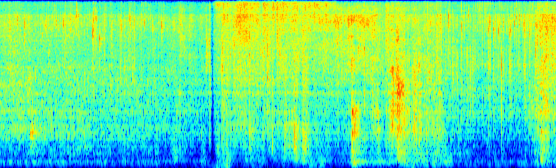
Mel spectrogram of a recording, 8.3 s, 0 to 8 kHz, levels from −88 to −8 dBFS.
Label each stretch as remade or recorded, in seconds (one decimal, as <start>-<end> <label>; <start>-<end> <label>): 0.0-2.5 recorded; 2.5-6.4 remade; 6.4-8.3 recorded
